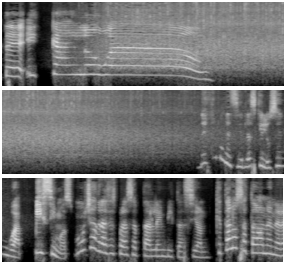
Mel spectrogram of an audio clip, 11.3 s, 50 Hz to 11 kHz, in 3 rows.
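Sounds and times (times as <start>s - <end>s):
speech: 0.1s - 1.6s, 6.5s - 11.2s
audience applause: 1.1s - 7.8s.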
